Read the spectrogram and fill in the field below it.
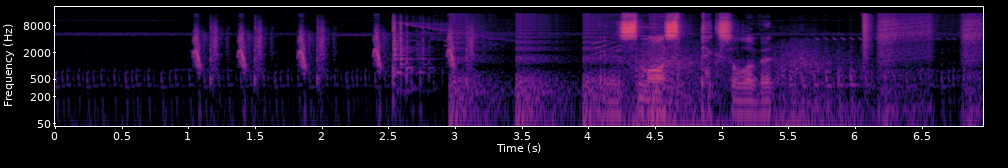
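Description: Electronic game sound effects chime and pop from a small speaker.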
